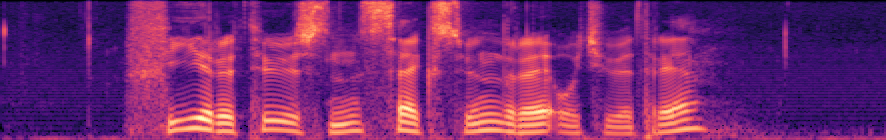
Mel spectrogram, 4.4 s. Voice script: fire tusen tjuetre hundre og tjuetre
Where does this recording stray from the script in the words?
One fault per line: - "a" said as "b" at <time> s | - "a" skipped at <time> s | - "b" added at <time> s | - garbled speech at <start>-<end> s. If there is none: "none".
- "tjuetre" said as "seks" at 1.9 s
